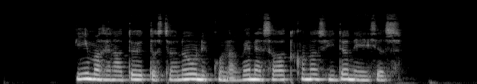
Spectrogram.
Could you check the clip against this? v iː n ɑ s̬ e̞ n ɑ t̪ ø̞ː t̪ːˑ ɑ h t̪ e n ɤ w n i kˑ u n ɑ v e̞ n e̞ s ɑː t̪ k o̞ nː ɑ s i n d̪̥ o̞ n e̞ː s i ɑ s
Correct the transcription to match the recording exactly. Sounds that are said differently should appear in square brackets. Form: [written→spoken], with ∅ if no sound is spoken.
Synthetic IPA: v iː [n→m] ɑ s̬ e̞ n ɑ t̪ ø̞ː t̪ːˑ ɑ [h→s] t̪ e n ɤ w n i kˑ u n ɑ v e̞ n e̞ s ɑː t̪ k o̞ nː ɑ s i n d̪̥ o̞ n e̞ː s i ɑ s

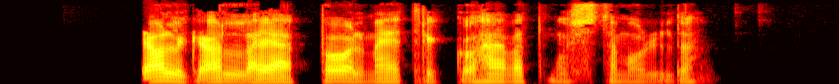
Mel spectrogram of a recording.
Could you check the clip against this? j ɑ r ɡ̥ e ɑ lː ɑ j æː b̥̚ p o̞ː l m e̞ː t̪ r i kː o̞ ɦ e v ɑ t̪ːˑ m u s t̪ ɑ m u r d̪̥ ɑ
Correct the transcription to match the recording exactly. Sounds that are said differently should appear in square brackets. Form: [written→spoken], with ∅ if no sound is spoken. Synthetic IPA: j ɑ [r→l] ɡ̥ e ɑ lː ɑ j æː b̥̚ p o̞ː l m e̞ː t̪ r i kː o̞ ɦ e v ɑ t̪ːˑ m u s t̪ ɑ m u [r→l] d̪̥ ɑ

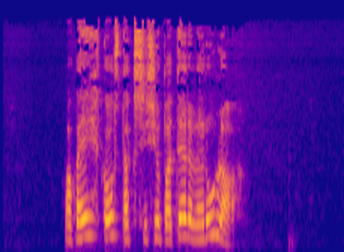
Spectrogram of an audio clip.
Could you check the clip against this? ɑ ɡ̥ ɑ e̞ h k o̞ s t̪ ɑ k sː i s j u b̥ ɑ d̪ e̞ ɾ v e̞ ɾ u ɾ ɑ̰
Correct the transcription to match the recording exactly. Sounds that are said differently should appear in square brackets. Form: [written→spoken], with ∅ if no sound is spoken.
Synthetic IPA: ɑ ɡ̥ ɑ e̞ h k o̞ s t̪ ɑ k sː i s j u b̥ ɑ [d̪→t̪] e̞ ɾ v e̞ ɾ u [ɾ→l] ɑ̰

